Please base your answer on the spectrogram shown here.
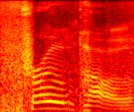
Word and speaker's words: Phrom: Yeah, so now I'm almost to Phrom is how you pronounce that.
